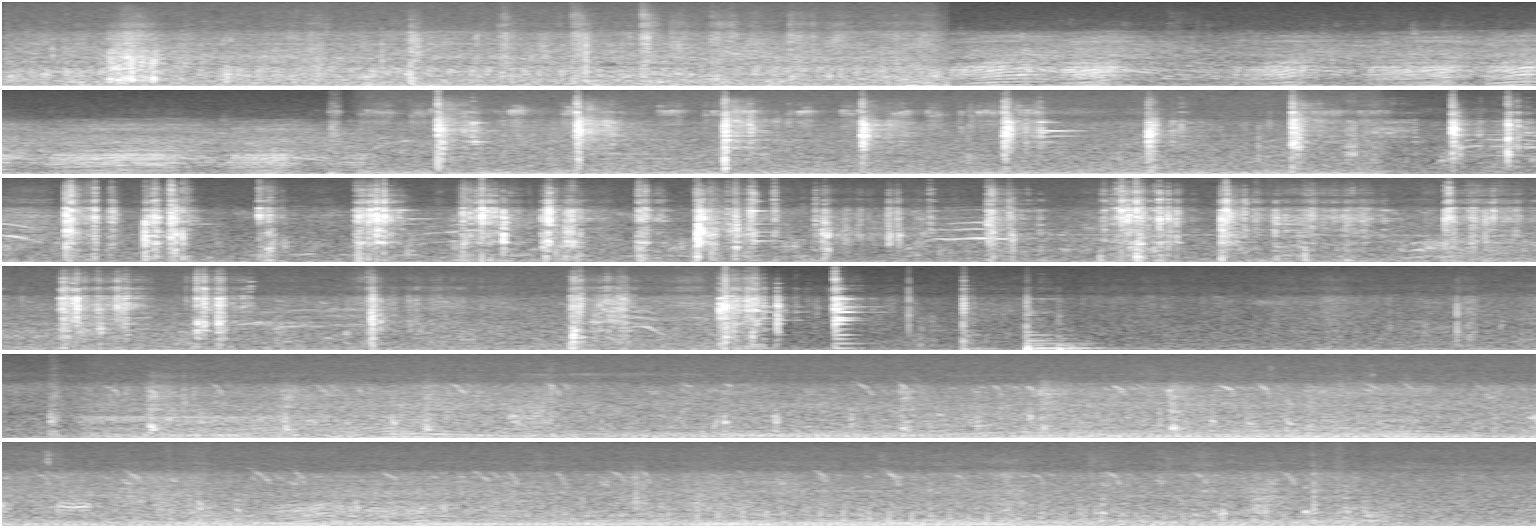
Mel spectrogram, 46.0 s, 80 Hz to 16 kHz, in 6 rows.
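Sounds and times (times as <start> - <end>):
hoe chopping stony soil: 8.9 - 28.7.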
